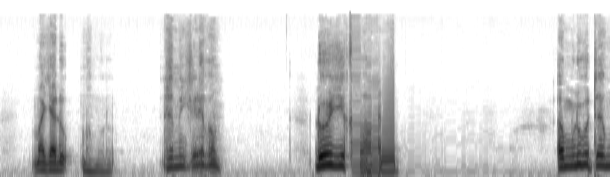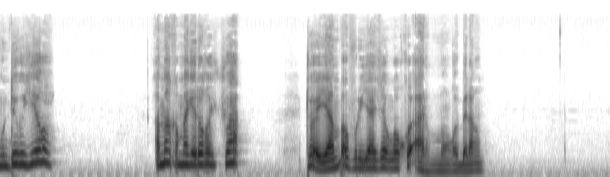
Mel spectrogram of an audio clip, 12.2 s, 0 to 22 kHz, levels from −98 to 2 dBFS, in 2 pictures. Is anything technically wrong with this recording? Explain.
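Yes. From 3.53 to 5.18 s the speech has robotic sound from repeated short buffers, a rigid metallic buzz at 93.8 Hz. The likely cause is audio arriving late, with most gaps filled by repeating a chunk of about 10.7 ms. The waveform shows identical repeating cycles, and the spectrogram shows steady, evenly spaced harmonics.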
